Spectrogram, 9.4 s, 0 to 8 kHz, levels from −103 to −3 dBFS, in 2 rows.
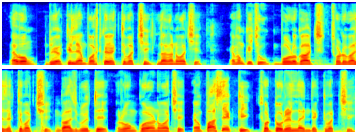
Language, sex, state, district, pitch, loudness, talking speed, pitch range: Bengali, male, West Bengal, Dakshin Dinajpur, 145 Hz, -18 LUFS, 185 wpm, 135-155 Hz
